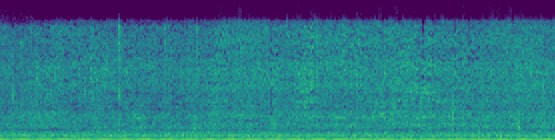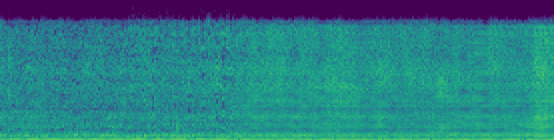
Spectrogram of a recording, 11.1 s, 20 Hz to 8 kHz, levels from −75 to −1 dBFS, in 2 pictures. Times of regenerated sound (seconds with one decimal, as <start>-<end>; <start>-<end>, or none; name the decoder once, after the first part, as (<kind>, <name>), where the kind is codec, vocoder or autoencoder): 7.9-11.1 (vocoder, WaveNeXt)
